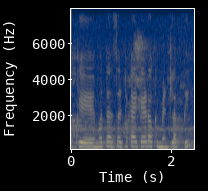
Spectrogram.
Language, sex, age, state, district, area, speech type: Marathi, female, 18-30, Maharashtra, Satara, rural, spontaneous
